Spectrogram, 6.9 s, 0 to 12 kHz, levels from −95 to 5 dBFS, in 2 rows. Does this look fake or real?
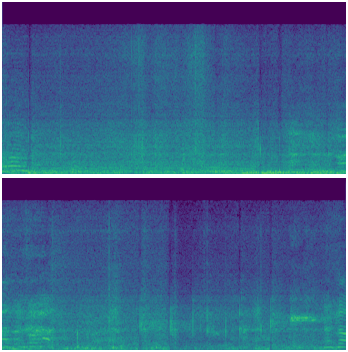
fake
